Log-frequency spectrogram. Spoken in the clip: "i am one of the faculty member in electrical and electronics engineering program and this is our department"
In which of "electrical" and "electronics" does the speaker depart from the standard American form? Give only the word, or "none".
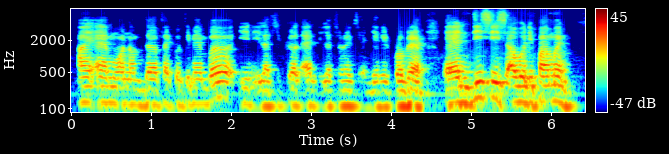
none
